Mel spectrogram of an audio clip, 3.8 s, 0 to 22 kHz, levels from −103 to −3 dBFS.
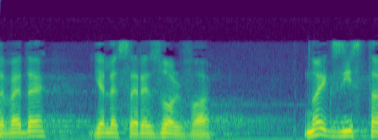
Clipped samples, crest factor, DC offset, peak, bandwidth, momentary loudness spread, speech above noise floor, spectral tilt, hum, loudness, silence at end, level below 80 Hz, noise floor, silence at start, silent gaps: under 0.1%; 16 dB; under 0.1%; -2 dBFS; 6.8 kHz; 16 LU; 25 dB; -6 dB/octave; none; -18 LUFS; 0 s; -44 dBFS; -41 dBFS; 0 s; none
